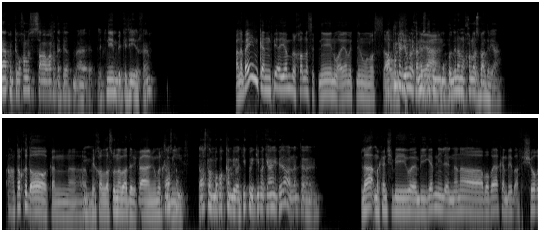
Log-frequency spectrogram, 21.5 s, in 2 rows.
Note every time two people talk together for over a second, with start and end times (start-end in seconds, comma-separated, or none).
7.6-9.1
